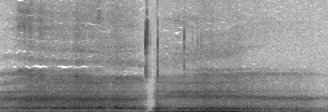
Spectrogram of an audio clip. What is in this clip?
Another yawn from staying up too late doing silly stuff like this.
yawn, body, sound, human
